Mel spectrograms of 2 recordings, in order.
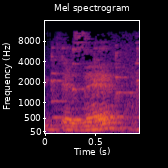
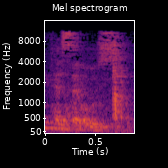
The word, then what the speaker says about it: تسئوس: این جالبه که تسئوس میاد، ببخشید مینوس میاد تسئوس رو که خودش هم که آره توی یه تلفظ میتونیم بهش بگیم تزه، توی این مخشش میتونیم بگیم تسئوس.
